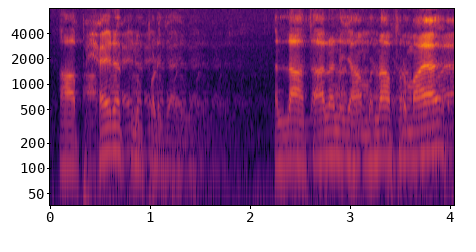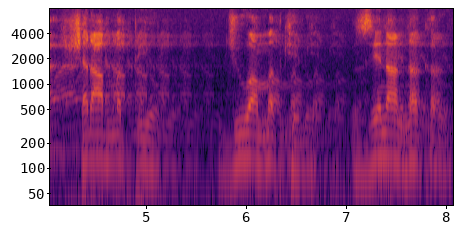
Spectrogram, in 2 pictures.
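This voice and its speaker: A man giving a religious sermon at a public gathering, swinging from loud chanted lines to quick conversational asides and mimicked voices. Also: mid-range voice. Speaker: religious speaker. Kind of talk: Urdu religious sermon to a crowd. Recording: crowd noise behind. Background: crowd.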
